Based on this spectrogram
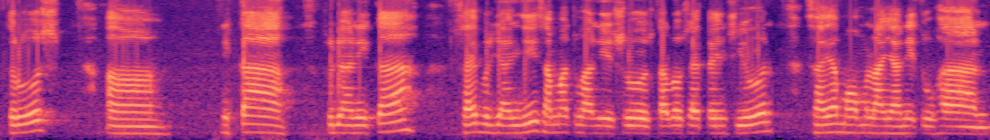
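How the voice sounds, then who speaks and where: This woman speaks at a very slow pace with a fairly low pitch, very even loudness, and a monotone, flat intonation. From Jakarta, Indonesia. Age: 70s. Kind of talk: testimony.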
